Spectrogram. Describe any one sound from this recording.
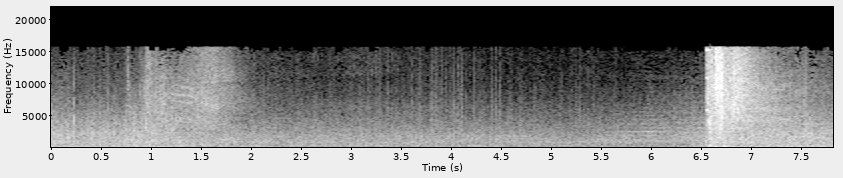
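Wind rushes loudly past during a long fall.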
